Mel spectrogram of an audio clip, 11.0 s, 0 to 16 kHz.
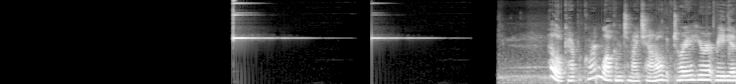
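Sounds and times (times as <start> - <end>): high bell-like chime: 3.5 - 4.8, 5.6 - 6.7
faint room hiss: 7.5 - 11.0.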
